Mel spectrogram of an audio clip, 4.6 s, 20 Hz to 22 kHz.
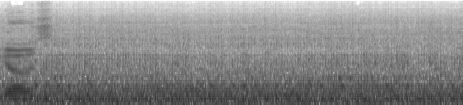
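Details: Dozer idling after replacing failed alternator (pulley had play, had been overcharging above 15 volts then died), gauge now in green: steady even diesel idle, no misses, knocks or squeals; healthy.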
